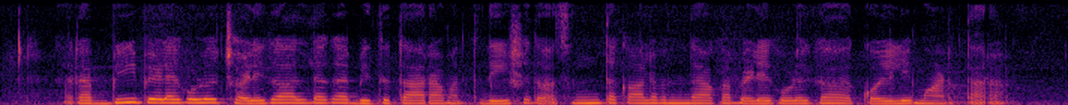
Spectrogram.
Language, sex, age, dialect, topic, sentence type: Kannada, female, 51-55, Northeastern, agriculture, statement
